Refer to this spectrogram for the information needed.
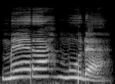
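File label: pink, Serbian; gcompris-data; colors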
